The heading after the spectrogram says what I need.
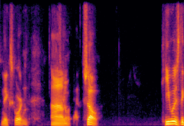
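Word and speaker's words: Scourton: get to Nick Scorton uh who we've called Scoutton before. I think we're going to roll with Scortton now that the Beast is out.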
